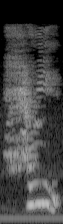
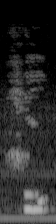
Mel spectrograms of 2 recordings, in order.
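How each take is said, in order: First: The h is pushed out with a heavy, exaggerated breath. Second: The h is said with a light, ordinary breath. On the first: The speaker calls it wrong. "hi-nya nggak boleh lebay juga" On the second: The speaker calls it right. "Biasa aja"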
